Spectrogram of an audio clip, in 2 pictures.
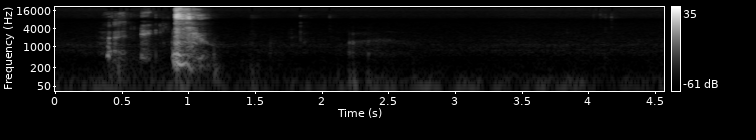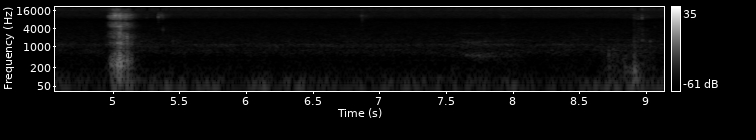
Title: What happened with my nose? #sneeze #sneezing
